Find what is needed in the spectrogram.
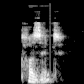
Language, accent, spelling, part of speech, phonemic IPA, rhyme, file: English, Southern England, posit, noun / verb, /ˈpɒzɪt/, -ɒzɪt, LL-Q1860 (eng)-posit.wav
- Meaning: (noun) 1. Something that is posited; a postulate 2. Abbreviation of position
